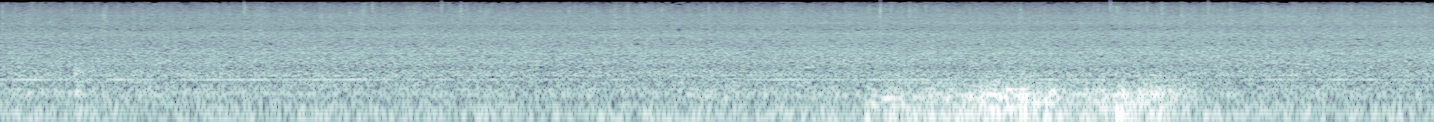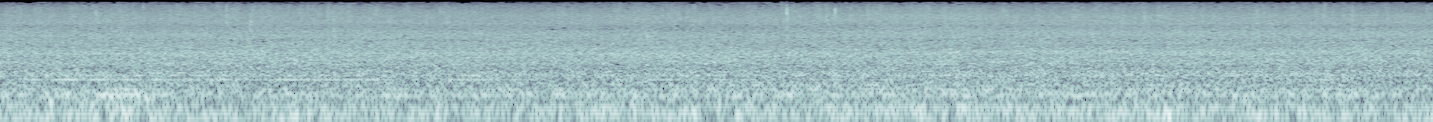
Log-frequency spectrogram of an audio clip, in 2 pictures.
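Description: Heavy rain pouring onto a wet platform, a steady hiss, with a low rumble of thunder about nine to twelve seconds in. A faint steady hum fades out partway through.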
